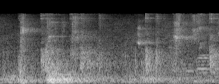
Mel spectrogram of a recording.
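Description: Table tennis rally: the celluloid ball clicking off the paddles and the table in quick succession, with a heavier thud about half a second in, over voices in the hall.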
